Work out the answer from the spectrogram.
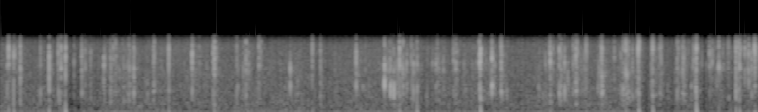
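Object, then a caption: Plastic package. A fingernail taps and scratches the surface of a crinkly plastic package while the other hand holds it. The result is a dense run of sharp, bright crinkling clicks and ticks over a soft, steady rustle, each one dying away almost instantly.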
